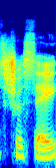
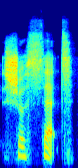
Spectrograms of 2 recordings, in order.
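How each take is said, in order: First: The final T sound is left silent. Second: The final T sound is clearly pronounced. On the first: The speaker calls it wrong. "like you said, kind of chaussee here" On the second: The speaker calls it right. "So we'd say chaussette"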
